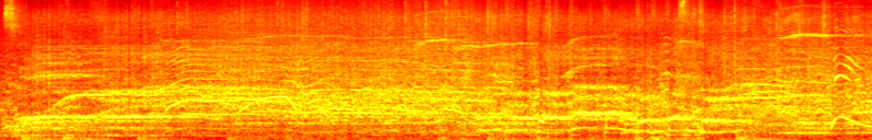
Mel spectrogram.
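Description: Large mixed choir singing held chords in a hall, with audience whoops and cheers rising over the singing, heard through a poor-quality recording.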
